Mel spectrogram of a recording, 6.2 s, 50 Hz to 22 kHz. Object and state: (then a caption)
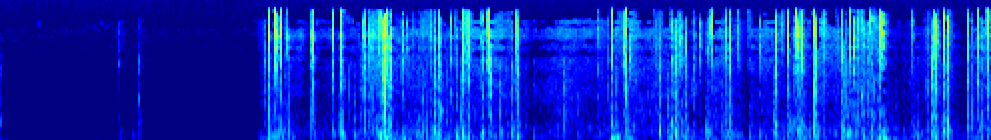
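Crinkling thin plastic bag. Fingers and nails crinkle and scratch a thin, clear, embossed plastic vacuum-seal bag stretched over a mesh mic dome. After faint soft touches, dense crackling, rustling and scratching set in at about 1.6 seconds. The sound is close and broadband, with sharp bright transients over a low rumble.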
